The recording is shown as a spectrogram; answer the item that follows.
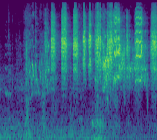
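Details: A budgerigar breeding pair within a colony chatters in a run of short, scratchy, high chirps and squawks, about two per second, building from quiet to loud.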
